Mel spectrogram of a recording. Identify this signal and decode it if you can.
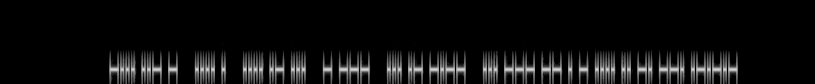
Morse code, heard as a keyed tone, about 44 wpm, 700 Hz. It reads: BUT HE HAS TO SAY SOMETHING.
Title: Sentences from Top 600 Words 45wpm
